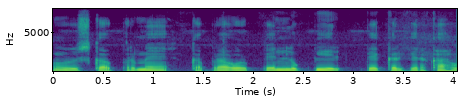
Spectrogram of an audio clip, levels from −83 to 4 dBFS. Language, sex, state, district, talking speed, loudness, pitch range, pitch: Hindi, male, Arunachal Pradesh, Papum Pare, 180 wpm, -18 LUFS, 95-100 Hz, 95 Hz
